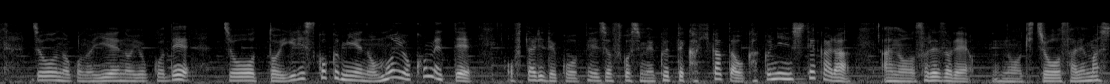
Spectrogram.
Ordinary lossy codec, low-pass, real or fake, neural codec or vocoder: none; 7.2 kHz; real; none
